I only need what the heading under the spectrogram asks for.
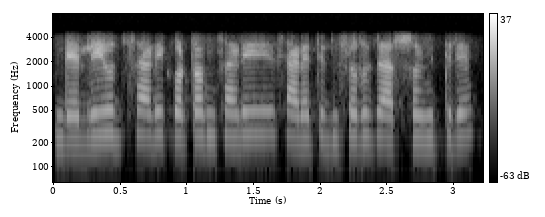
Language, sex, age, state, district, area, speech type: Odia, female, 45-60, Odisha, Mayurbhanj, rural, conversation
